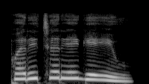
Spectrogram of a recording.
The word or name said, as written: ಪರಿಚರ್ಯೆಗೆಯ್ಯು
